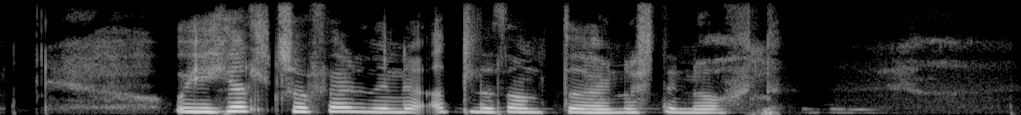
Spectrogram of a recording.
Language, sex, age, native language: Icelandic, female, 12, Icelandic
